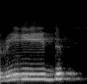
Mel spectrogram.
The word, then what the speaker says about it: read: ඒ කියන්නේ present එක තමයි read, past එක read, past participle එකක් read. Read කියන්නේ ඒක නිකන් RED විදියට තමයි pronounce වෙන්නේ. හැබැයි ඇත්තටම අපි ලියන්නේ READ, right?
